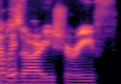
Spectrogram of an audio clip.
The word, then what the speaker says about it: Mazar-e-Sharif: I don't know how many flights, but the planes were grounded and stuck at the Mazar-e-Sharif. Anyone know how to say that properly? Airport. – It's pretty close. Yeah, Mazar-e-Sharif.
